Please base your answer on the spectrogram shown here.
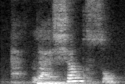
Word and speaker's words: chanson: 네, 네, 세 아슈는 슈 발음하거든요. 그래서 이 슈 다음에 아 n이니까 엉 발음 나고요. 송 son에 on은 옹 발음 나거든요. 그래서 la chanson 이렇게 발음하셔야 되고요.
